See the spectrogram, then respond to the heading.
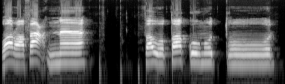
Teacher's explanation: ہے، وَرَفَعْنَا فَوْقَكُمُ الطُّورَ. فا کو واو کے ساتھ ملانا ہے، قاف کو موٹا کرنا ہے، اس کاف کو باریک کرنا ہے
